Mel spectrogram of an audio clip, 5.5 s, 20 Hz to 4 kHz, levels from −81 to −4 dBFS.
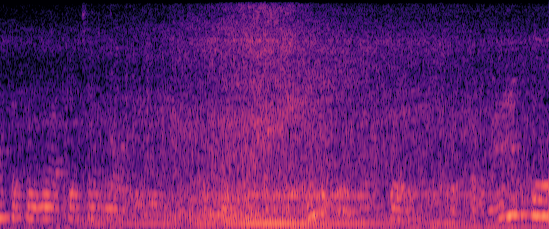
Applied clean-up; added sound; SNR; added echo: none; Motorcycle; -1 dB; reverberation time 0.6 s.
